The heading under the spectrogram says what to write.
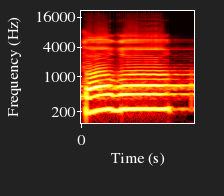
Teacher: huruf gha dipanjangkan 2 harokat karena di atasnya terdapat tanda alif kecil dan juga di depannya terdapat tanda alif bengkok atau alif maksurah.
